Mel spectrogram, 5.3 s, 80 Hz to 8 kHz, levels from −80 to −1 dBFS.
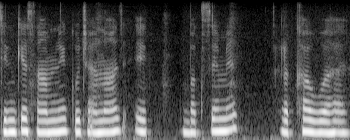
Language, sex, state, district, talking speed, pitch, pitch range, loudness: Hindi, female, Jharkhand, Ranchi, 125 wpm, 200 Hz, 195-210 Hz, -12 LUFS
